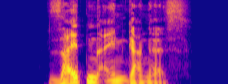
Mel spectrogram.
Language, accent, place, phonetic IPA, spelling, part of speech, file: German, Germany, Berlin, [ˈzaɪ̯tn̩ˌʔaɪ̯nɡaŋəs], Seiteneinganges, noun, De-Seiteneinganges.ogg
- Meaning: genitive of Seiteneingang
